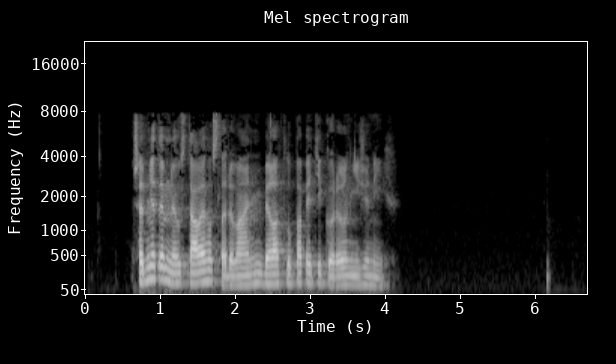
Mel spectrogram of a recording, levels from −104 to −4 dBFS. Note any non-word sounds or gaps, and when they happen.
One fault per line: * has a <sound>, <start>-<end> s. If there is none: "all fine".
all fine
